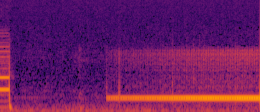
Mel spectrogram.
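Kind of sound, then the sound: signal or alarm, telephone dial tone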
